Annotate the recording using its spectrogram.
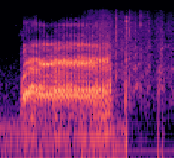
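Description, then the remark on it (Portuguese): A talkative parrot lets out one loud, harsh, drawn-out squawk lasting about a second before it cuts off, leaving a faint background hush. “Ora, ora, quem é papagaio tagarela aqui, hein?”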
